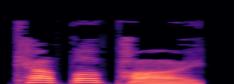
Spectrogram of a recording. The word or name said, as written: cap-a-pie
